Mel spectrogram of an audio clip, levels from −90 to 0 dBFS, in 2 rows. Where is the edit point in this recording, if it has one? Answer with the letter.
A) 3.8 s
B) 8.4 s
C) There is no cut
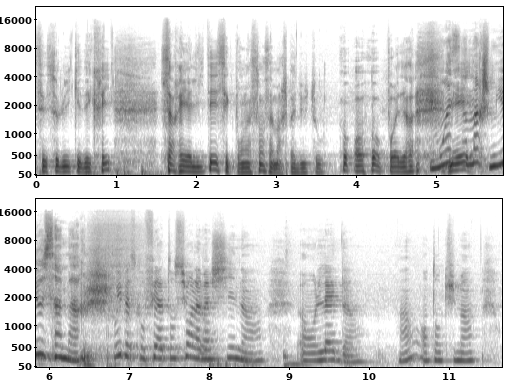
A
